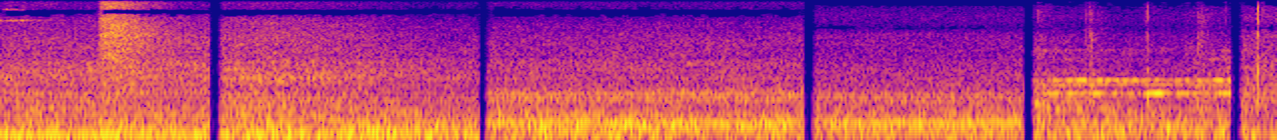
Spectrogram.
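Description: City buses running, with a short burst of air-brake hiss about half a second in and a steady high-pitched squeal near the end. The sound breaks off briefly several times.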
